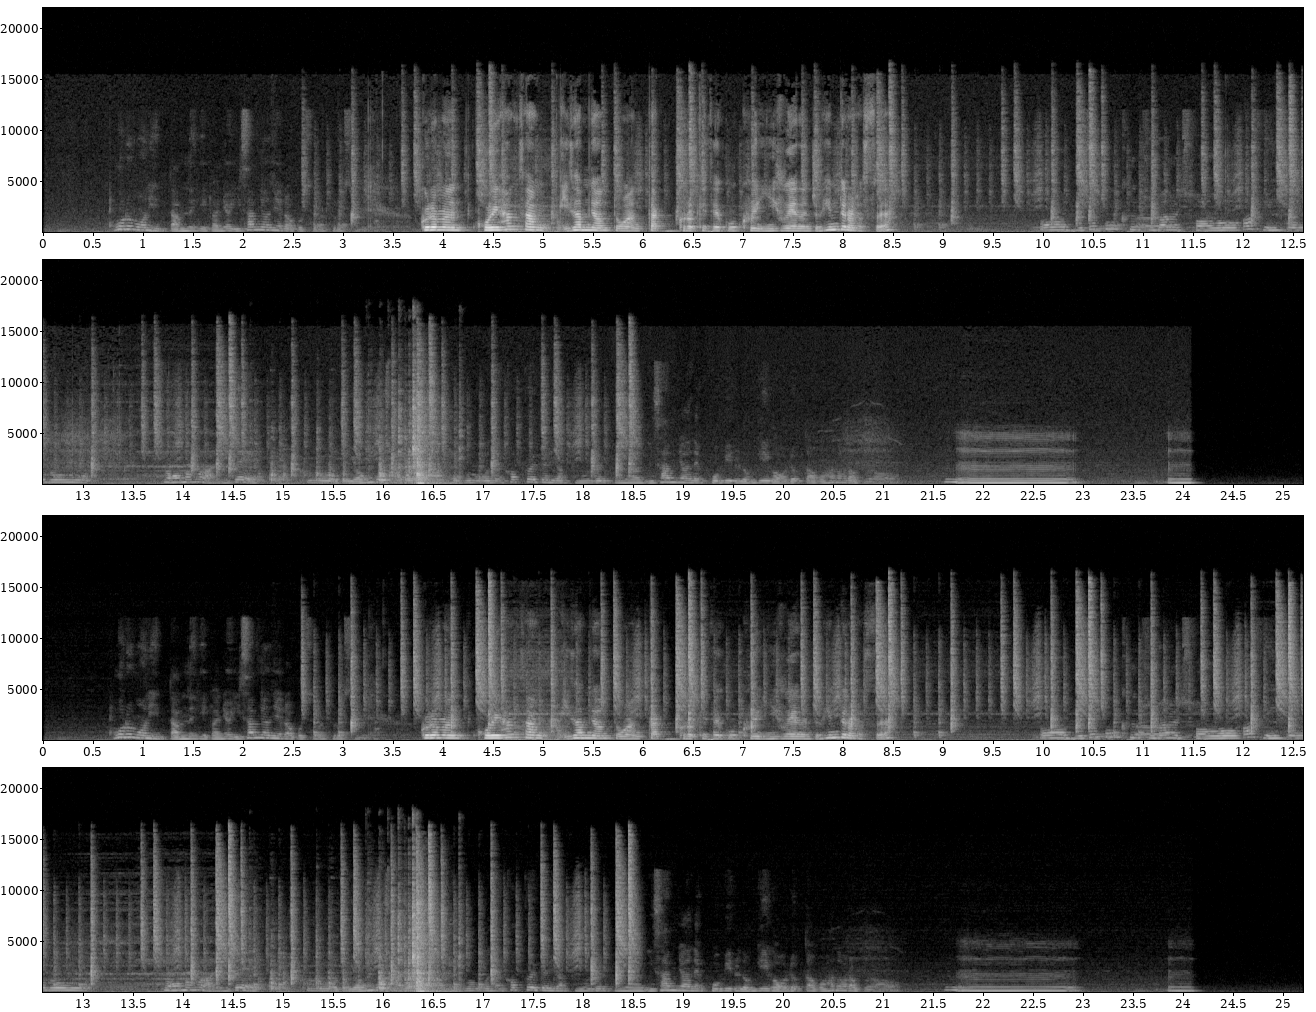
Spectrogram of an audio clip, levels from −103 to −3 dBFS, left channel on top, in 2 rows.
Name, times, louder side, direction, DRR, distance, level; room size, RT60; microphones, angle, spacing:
voice 1, 0.7-3.4 10.0-13.1 13.8-14.8 15.2-21.2, right 1 dB, ahead, 0.6 m, -45 dB
sound 1, 2.6-18.6, right 5 dB, 75° right, 0.8 m, -40 dB
voice 2, 3.8-8.5 21.6-23.0 23.8-24.1, left 5 dB, 90° left, 0.3 m, -30 dB
sound 2, 4.5-6.1 6.6-16.8, right 1 dB, 40° right, 1.3 m, -45 dB
2.9 x 2.1 x 2.2 m
head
